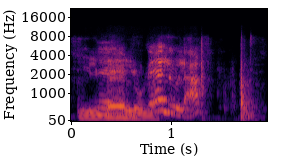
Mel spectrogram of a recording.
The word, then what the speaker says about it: Libélula: This book, El Viaje de la, and I always pronounce this wrong, Libélula. Libélula.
